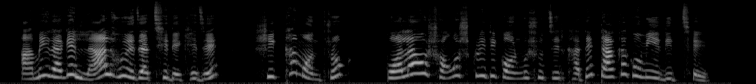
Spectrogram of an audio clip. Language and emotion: Bengali, angry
